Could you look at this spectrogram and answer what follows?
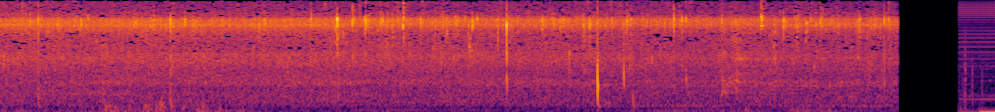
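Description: Steady rain falling on a rooftop and its potted plants, with scattered sharp taps of single drops landing close by. The sound cuts off about a second before the end.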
